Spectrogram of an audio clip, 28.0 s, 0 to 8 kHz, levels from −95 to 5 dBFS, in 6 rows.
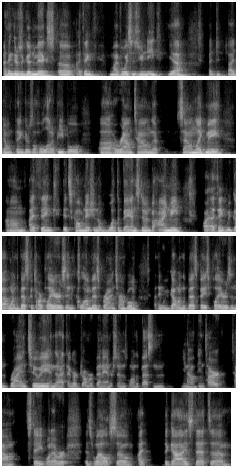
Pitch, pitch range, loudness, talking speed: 100 Hz, 95-110 Hz, -28 LUFS, 220 wpm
